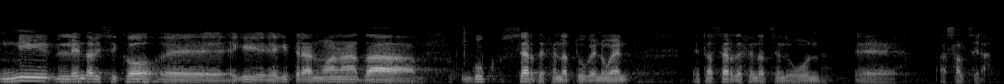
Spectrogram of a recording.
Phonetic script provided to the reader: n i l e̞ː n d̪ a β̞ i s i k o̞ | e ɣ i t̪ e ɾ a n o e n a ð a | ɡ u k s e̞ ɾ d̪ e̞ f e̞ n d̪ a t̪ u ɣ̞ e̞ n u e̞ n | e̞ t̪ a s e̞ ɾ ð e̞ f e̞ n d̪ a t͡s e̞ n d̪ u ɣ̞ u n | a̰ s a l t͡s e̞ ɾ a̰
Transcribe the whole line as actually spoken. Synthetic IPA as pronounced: n i l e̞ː n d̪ a β̞ i s i k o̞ | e ɣ i t̪ e ɾ a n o a n a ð a | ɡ u k s e̞ ɾ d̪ e̞ f e̞ n d̪ a t̪ u ɣ̞ e̞ n u e̞ n | e̞ t̪ a s e̞ ɾ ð e̞ f e̞ n d̪ a t͡s e̞ n d̪ u ɣ̞ u n | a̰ s a l t͡s e̞ ɾ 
